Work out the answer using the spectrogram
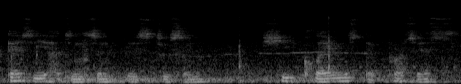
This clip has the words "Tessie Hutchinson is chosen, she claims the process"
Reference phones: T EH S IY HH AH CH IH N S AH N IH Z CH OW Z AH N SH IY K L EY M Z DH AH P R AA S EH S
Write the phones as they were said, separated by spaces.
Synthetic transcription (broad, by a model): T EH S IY HH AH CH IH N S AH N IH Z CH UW S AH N SH IY K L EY M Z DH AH P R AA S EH S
